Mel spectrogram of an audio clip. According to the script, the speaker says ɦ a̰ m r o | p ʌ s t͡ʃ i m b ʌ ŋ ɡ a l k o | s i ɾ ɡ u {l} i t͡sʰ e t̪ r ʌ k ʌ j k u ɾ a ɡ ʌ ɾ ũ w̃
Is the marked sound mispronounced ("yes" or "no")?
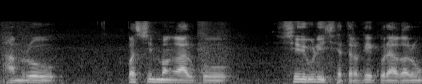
yes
